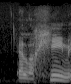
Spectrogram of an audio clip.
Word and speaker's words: Elohim: Okay, the first Hebrew words, Bereshit bara Elohim. Elohim is the creator God. Okay, that's how you pronounce that.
